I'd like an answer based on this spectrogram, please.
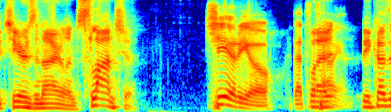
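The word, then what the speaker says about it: Sláinte: Patrick's Day right now yeah home and drink Sloan Cheers that's how you say cheers in Ireland Slainte cheerio that's because it's Irish it's spelled like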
